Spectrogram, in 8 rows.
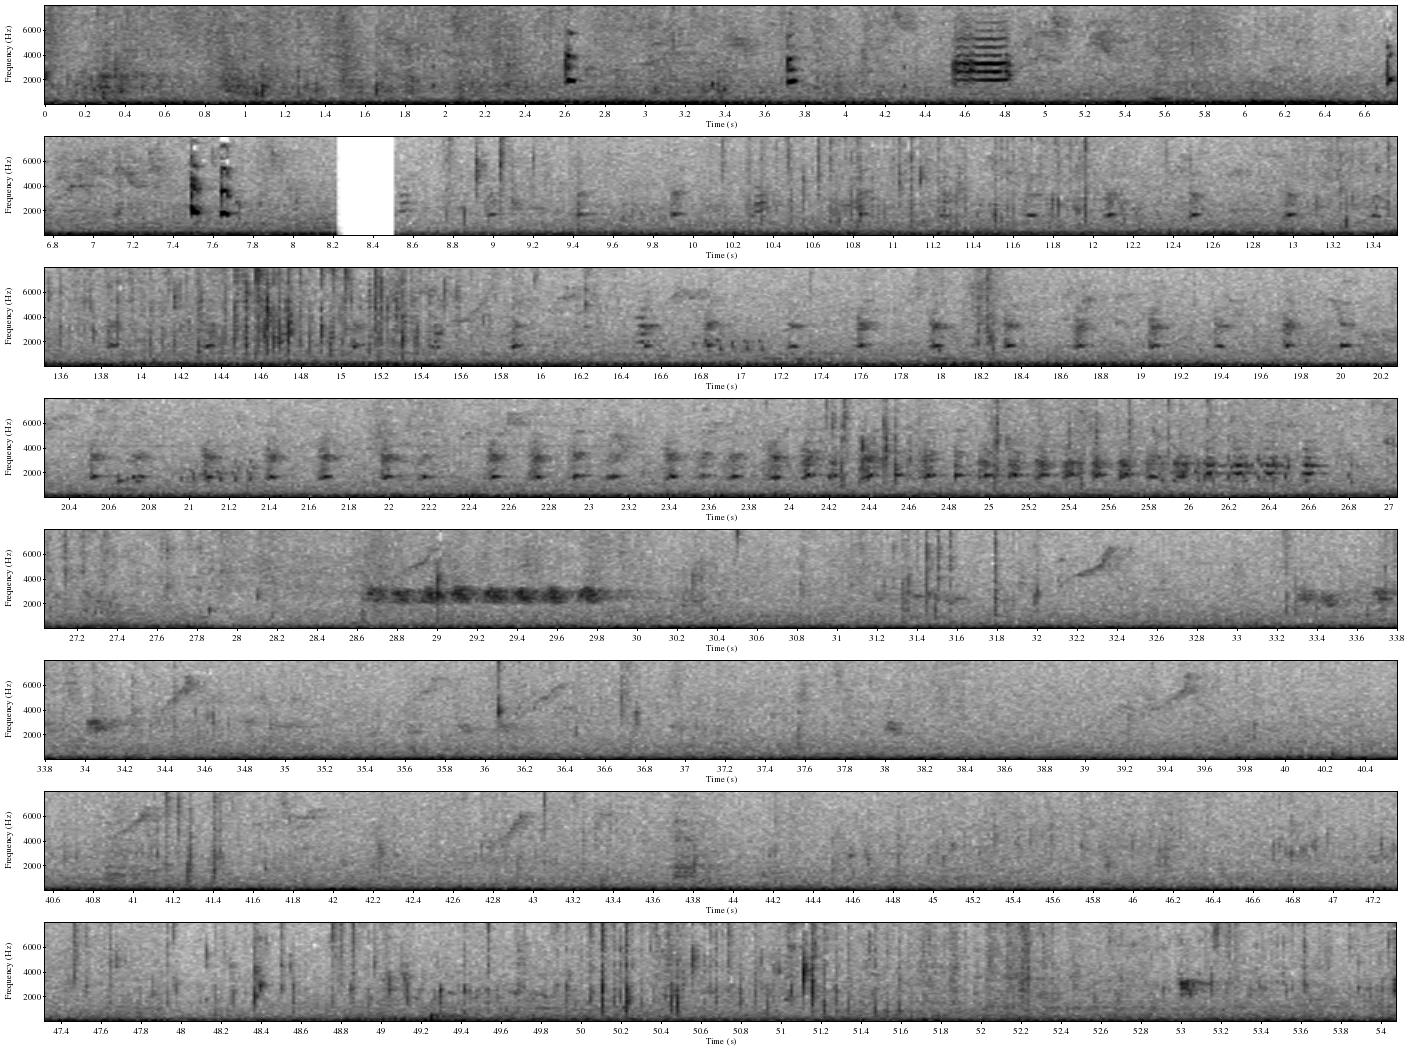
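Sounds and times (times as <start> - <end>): bird calling clear notes: 4.5 - 5.1.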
